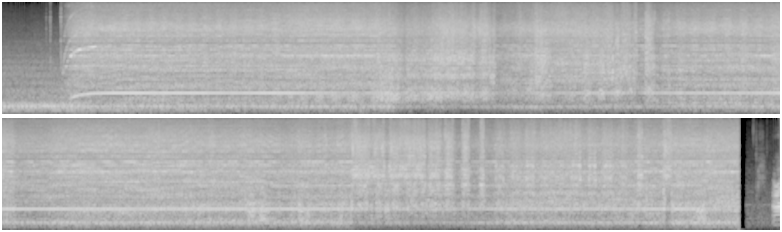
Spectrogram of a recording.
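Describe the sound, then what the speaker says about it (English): Compressed air or an electric duster blows dust out of a desktop PC's interior, a loud, steady high-pitched whine held for about twenty seconds with fluctuating hiss and rattling bursts, then cutting off. "So let me show you real quick how to blow it off."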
